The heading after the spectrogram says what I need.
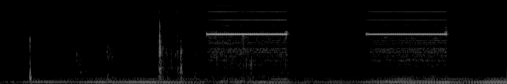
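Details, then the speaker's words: SWS garage door controller, door stuck half open after stopping partway up: two long steady high-pitched fault beeps of just under a second each, about 1.5 seconds apart, signalling a fault. "Two long pulses. Try again upwards."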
